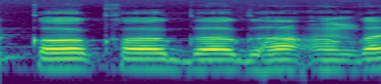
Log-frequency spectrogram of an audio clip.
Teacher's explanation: क ख ग घ अंग सबका कंठ से होता है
